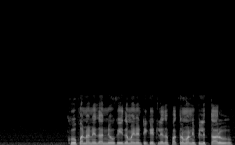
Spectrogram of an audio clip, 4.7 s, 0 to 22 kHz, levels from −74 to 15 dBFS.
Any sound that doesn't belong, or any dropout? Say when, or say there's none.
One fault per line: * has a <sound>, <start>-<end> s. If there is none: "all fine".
all fine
